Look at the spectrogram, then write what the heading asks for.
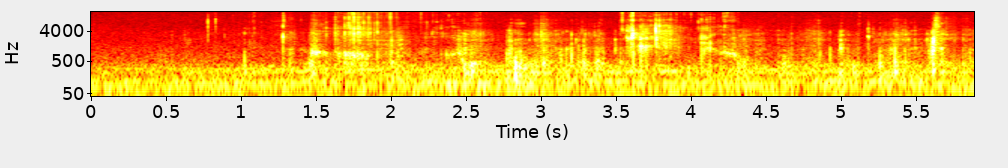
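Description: Close-miked biting and chewing of a crisp fried samosa: the pastry crunches and crackles in a run of sharp bites starting about a second in, several of them loud.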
